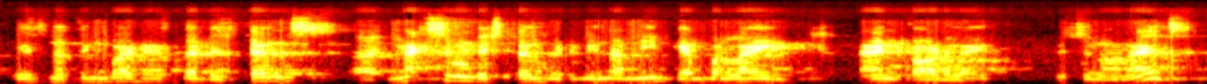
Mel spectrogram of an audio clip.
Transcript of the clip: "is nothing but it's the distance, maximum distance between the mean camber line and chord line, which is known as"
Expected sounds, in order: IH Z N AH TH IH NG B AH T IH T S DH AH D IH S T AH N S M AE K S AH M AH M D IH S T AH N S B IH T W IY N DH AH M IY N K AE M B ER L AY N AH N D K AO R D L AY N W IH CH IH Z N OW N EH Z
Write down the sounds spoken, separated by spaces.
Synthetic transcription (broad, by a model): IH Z N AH T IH NG B AH T IH T S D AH D IH S T AH N S M AE K S AH M AH M D IH S T AH N S B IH T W IY N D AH M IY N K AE M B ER L AY N AH N D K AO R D L AY N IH S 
